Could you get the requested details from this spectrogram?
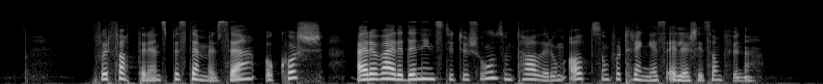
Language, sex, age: Norwegian, female, 30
